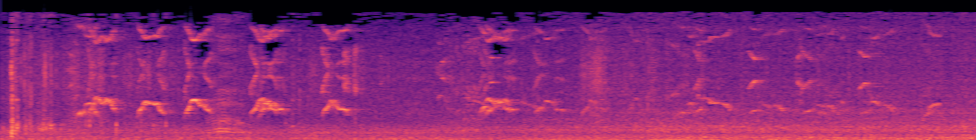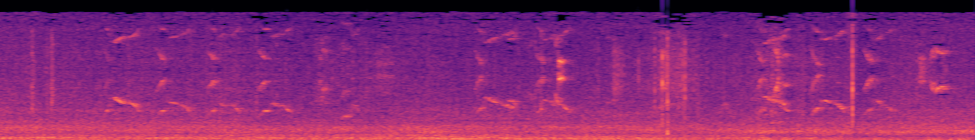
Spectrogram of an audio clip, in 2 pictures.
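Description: Birds chirping in short repeated calls over steady background noise. The calls come thickest in the first few seconds, thin out, and pick up again near the end.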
